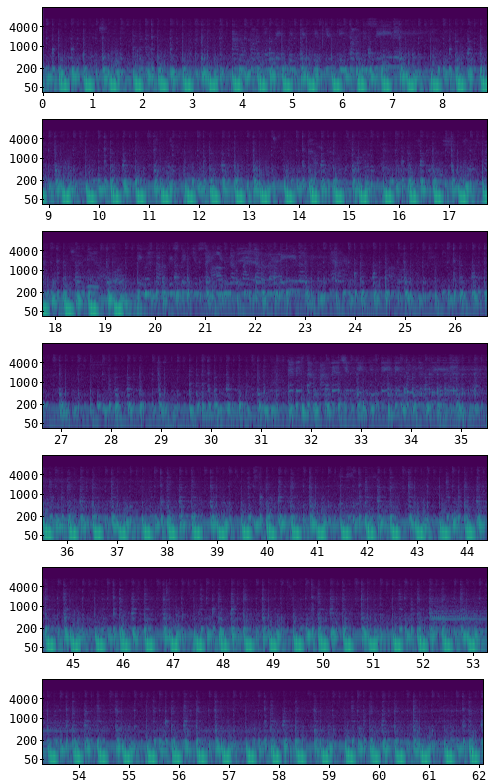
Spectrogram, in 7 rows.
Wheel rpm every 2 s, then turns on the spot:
0, 0, 0, 0, 0, 0, 0, 0, 0, 0, 0, 0, 0, 0, 0, 0, 0, 0, 0, 0, 0, 0, 0, 0, 0, 0, 0, 0, 0, 0, 0.
none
